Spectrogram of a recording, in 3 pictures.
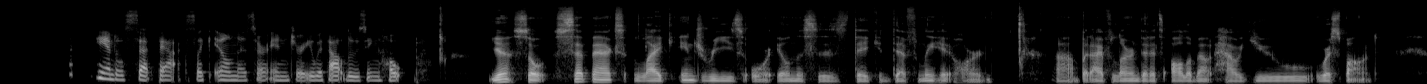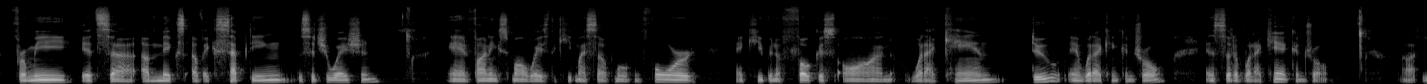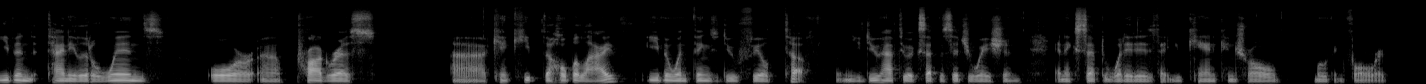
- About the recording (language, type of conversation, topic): English, unstructured, How can I stay hopeful after illness or injury?
- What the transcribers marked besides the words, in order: none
